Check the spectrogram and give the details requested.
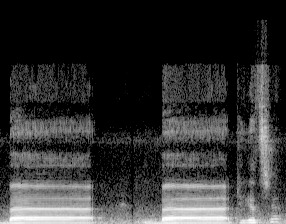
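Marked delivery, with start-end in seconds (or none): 0.1-1.8 বা held long, both lips pressed together to start it; drawn-out বা from the moist inner lips; letter articulation demo. Shown as a demonstration. Teacher showing how the letter ba is pronounced, long, lip-made বা. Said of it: "আমার মুখের দিকে লক্ষ্য করুন".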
